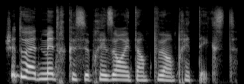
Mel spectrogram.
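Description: A woman's voice: on the high side, lively intonation, fairly quick, no room sound, studio quality, close to an everyday voice. A woman reading a kindly old toymaker uncle. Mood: amused. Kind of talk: storybook reading.

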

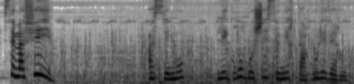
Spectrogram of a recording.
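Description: A woman narrating a children's storybook at a calm, measured pace. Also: a little high, background noise. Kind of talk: storybook read-aloud.

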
